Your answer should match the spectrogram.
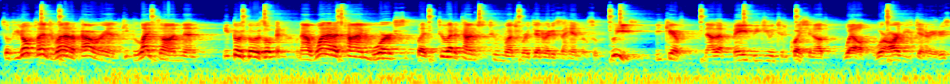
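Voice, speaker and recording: A man's voice: medium pitch, animated, fairly quick, pushed and bright. A man playing a pizzeria manager who briefs a new night guard in a polite, explanatory, scripted game phone message. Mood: instructive. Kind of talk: scripted instructional phone-call monologue. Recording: echoey with long reverb.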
